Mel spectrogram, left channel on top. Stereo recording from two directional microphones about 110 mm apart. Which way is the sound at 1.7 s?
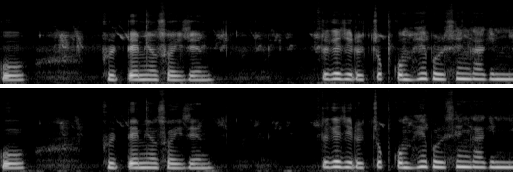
10° left (ahead or behind).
